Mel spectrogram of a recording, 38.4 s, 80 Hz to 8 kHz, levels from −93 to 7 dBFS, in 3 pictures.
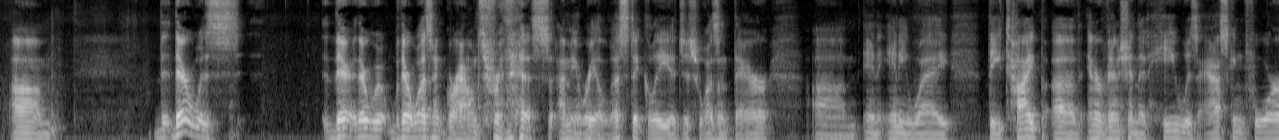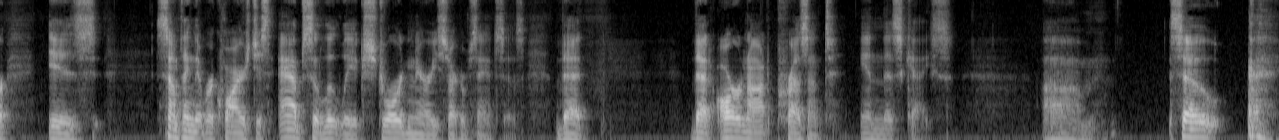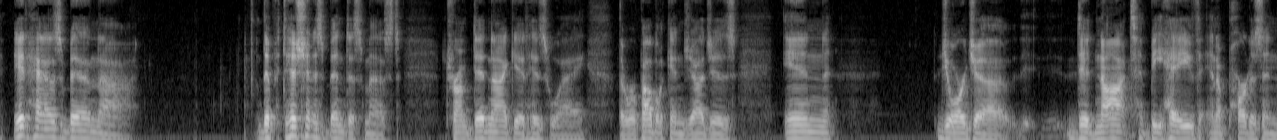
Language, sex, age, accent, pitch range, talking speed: English, male, 40-59, American, 90-110 Hz, 120 wpm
